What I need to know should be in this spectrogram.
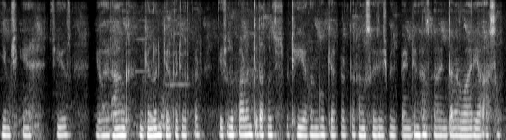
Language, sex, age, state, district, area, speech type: Kashmiri, male, 18-30, Jammu and Kashmir, Shopian, rural, spontaneous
